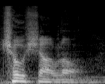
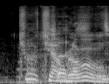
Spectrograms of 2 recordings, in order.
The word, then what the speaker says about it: Qiu Xiaolong: The Chinese way is Chou Xiaolong. – Chou Xiaolong. – Ça, c'est la prononciation chinoise.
